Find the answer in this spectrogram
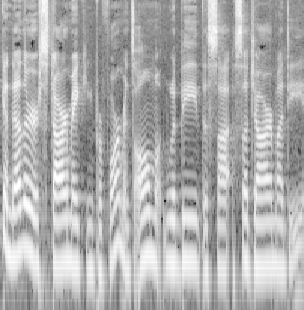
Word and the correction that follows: Sanjar Madi: Is how you say? it. – Yeah, Sanjar Madi.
